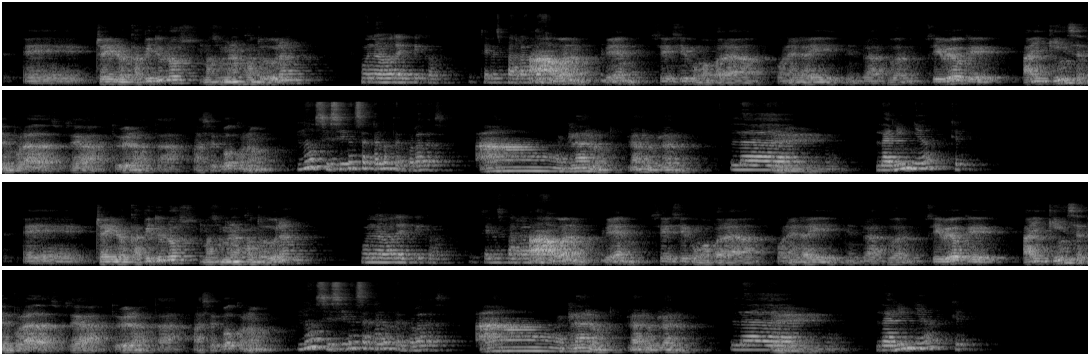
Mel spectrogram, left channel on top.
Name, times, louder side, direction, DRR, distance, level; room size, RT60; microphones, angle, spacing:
voice 1, 0.2-3.0 5.3-9.9 10.2-13.5 15.6-17.7 18.5-19.1, right 1 dB, 10° right, -4 dB, 0.6 m, -30 dB
voice 2, 3.6-4.4 4.8-5.4 13.8-15.3 18.1-18.8 19.1-19.2 19.6-20.4, left 1 dB, 50° left, -1 dB, 0.6 m, -30 dB
3.3 x 2.2 x 2.3 m, 0.72 s
head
